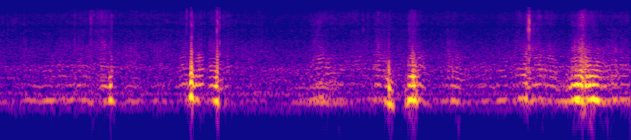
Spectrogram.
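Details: Steady hive hum of many honey bees, punctuated by short, louder passing buzzes and a few crisp clicking knocks against the constant droning background.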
